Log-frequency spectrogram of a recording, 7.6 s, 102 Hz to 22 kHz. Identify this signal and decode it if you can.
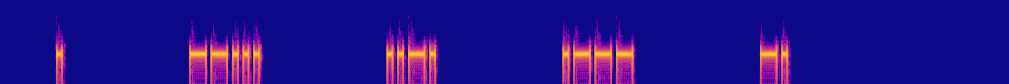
Morse code, heard as a keyed tone, about 30 wpm, spaced as for 8 wpm, 700 Hz. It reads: E7FJN
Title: USA Call Signs - 6 Characters - 8x Character Spacing - 30wpm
